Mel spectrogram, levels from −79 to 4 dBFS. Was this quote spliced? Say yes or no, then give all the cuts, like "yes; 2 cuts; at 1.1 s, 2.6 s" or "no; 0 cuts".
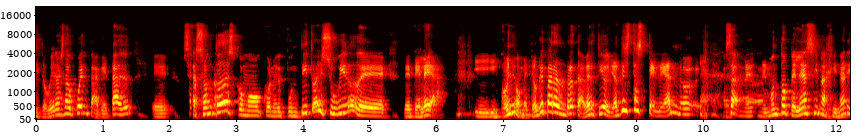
no; 0 cuts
